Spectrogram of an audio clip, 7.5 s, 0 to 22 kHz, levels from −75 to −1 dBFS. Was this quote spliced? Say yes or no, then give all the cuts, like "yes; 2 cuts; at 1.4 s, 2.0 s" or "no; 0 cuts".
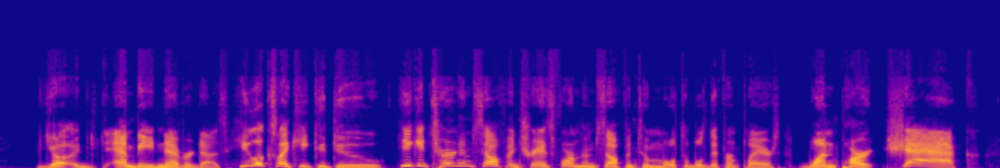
yes; 2 cuts; at 2.9 s, 5.9 s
